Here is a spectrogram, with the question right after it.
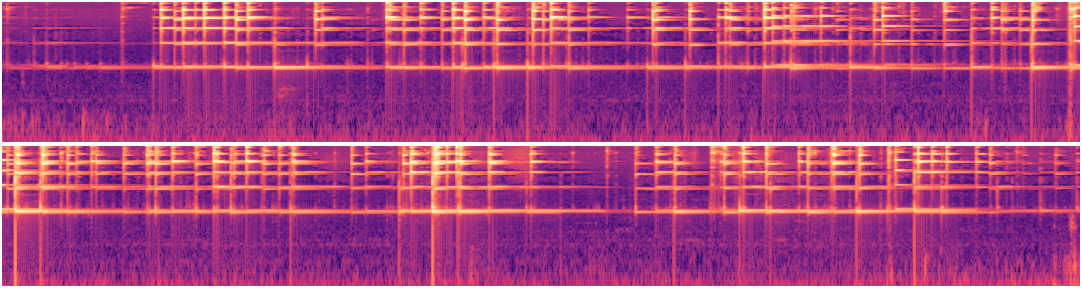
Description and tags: Cowbell, Korea, Bell
Cowbell, Bell, Korea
